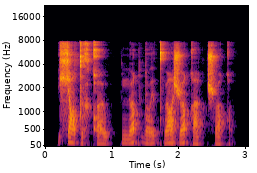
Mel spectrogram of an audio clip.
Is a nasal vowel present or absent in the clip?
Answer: absent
